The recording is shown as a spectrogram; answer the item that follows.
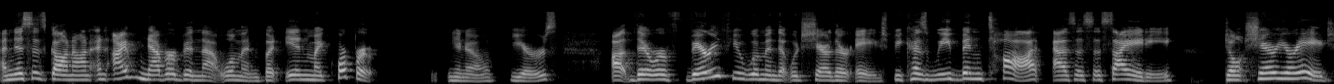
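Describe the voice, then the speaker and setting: Against a quiet background, a woman with a fairly high pitch speaks at a fairly slow pace with lively intonation. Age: 60s. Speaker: LinkedIn and AI trainer. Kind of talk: interview conversation. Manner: animated.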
